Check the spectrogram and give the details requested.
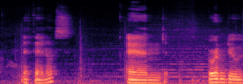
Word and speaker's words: Nathanos: I got a few comments on me pronouncing it Nathanios as being incorrect, so it's Nathanos, maybe? Nathanos.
